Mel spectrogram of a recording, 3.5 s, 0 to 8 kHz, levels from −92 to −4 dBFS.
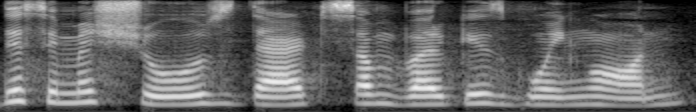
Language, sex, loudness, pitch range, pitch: English, female, -17 LUFS, 210-245 Hz, 225 Hz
